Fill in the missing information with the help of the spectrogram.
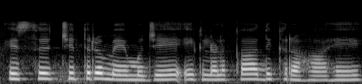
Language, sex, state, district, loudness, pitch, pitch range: Hindi, female, Madhya Pradesh, Bhopal, -16 LUFS, 230 Hz, 215-255 Hz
